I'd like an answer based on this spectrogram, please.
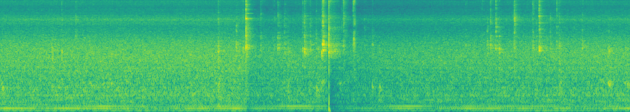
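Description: Light clicks and knocks of plastic pipe fittings and a metal wrench being handled while a float ball valve is put together, in two short clusters, over a steady background hum.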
